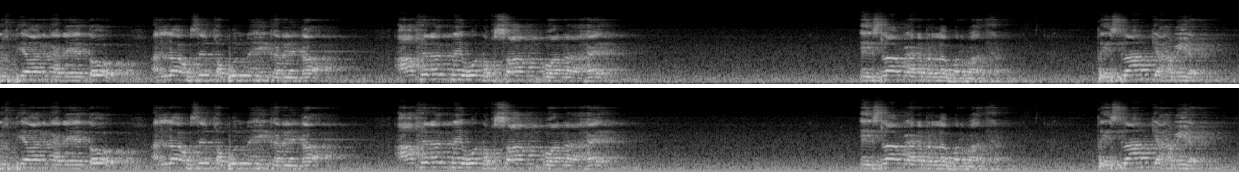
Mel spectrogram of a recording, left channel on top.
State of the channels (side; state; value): right; noise; hum, 10 dB below the sound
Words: اختیار کرے تو اللہ اسے قبول نہیں کرے گا، آخرت میں وہ نقصان والا ہے. یہ اسلام کے بارے میں اللہ فرما دیا. تو اسلام کی اہمیت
